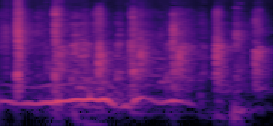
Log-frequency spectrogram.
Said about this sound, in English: I'm not exactly sure what that clapping signifies, but I'm nervous.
